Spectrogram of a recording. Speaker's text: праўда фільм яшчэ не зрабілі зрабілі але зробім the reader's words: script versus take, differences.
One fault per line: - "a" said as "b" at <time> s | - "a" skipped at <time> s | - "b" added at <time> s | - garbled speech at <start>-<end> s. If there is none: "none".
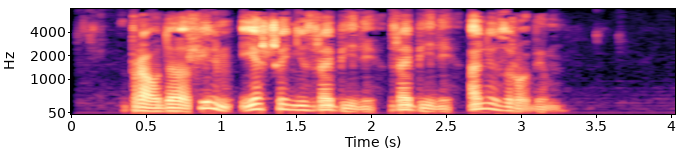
none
